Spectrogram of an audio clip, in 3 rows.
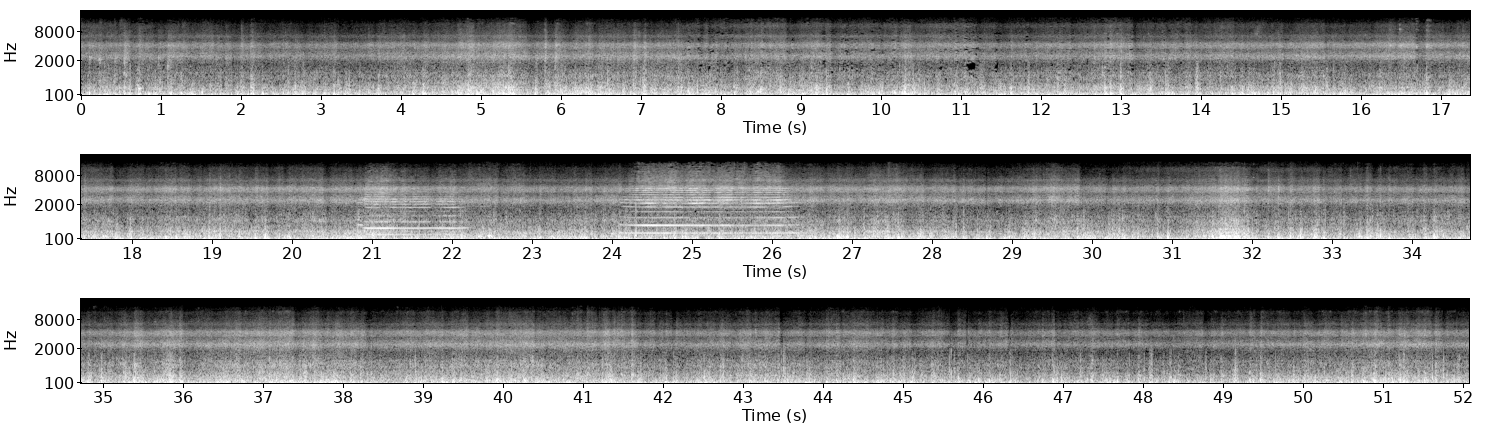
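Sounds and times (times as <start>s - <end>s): train rumble and rushing air: 0.0s - 52.0s
train horn: 20.8s - 22.4s, 24.0s - 26.5s.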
